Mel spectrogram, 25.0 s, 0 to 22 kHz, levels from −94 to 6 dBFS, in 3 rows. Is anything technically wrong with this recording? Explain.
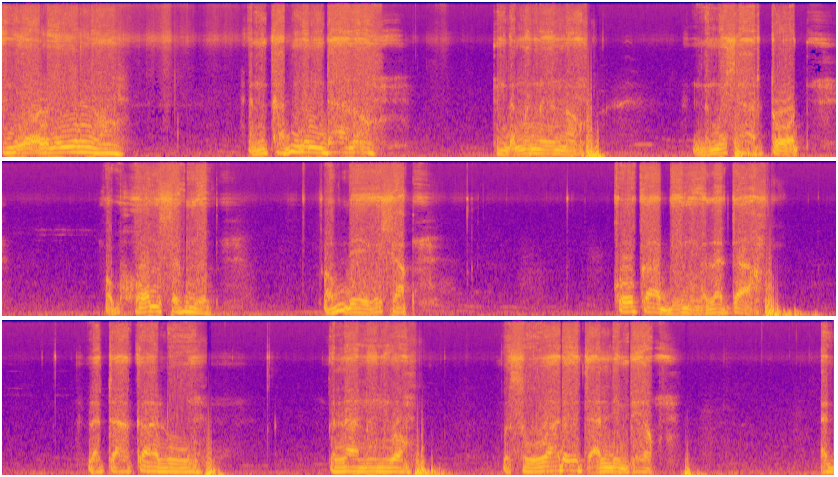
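Yes. Throughout the speech there is a harsh, buzzing fuzz on every loud stretch, not just occasional crackle on the strongest peaks. This is hard clipping from severe overload: the signal was driven about 44 dB past what one stage could pass, so nearly a third of the samples hit the limit and had their tops sliced flat. Those flattened peaks spray harmonics high into the spectrum, giving the persistent fuzz.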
